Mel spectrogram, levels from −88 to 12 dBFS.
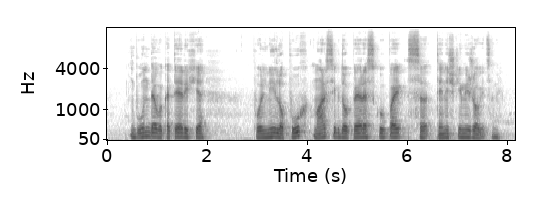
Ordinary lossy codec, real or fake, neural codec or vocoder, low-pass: AAC, 96 kbps; real; none; 14.4 kHz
